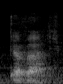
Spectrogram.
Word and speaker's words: Cavalli: et d'autres très inconnus que je prononcerai à l'italienne comme Pallavicini par exemple ou Cavalli, qui sont des auteurs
